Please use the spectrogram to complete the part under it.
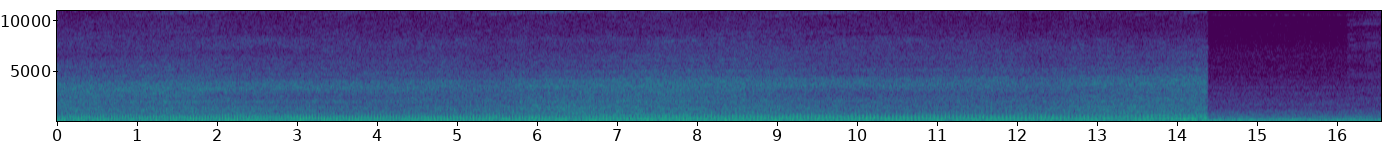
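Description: Black Square Caravan turboprop in a flight simulator, its propeller in beta range: a steady, loud, droning buzz with dense harmonic tones, holding evenly before cutting to a thinner hum near the end, no talk.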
